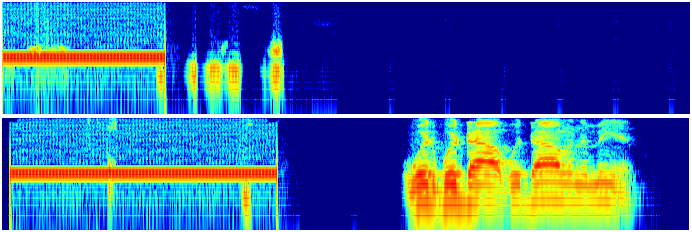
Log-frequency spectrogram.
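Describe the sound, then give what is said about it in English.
Telephone ringback tone while a call is placed: two long, steady buzzes separated by silence, with a few brief clicks between them, then a voice speaking. “we're dialing him in. So hopefully he'll pick up for us. If not, I'm only gonna let it ring three times.”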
